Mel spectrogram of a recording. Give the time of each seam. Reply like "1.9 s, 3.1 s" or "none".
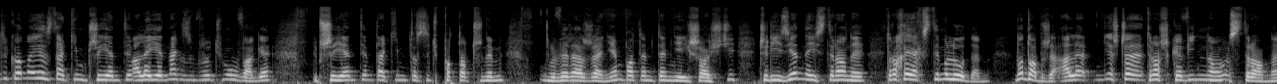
1.3 s, 10.1 s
